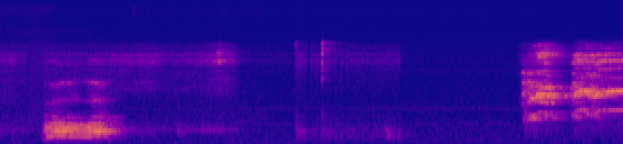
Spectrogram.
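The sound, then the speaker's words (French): A rooster crows loudly in a long, strained call, then quiet scratchy sounds follow and a second loud crow begins at the end. “Ouais, même le coq, voilà. Il est content.”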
